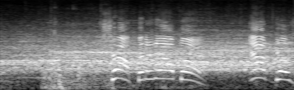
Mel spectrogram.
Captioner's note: audience cheers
